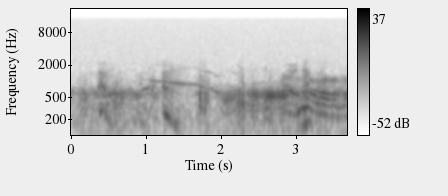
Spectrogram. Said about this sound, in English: Go on, groan, Philip. You'll be screaming once you hear the wolves.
